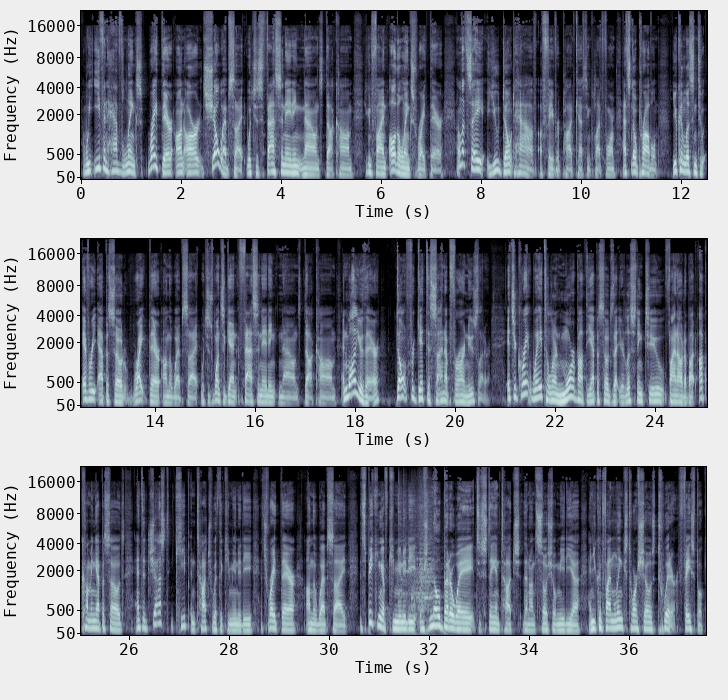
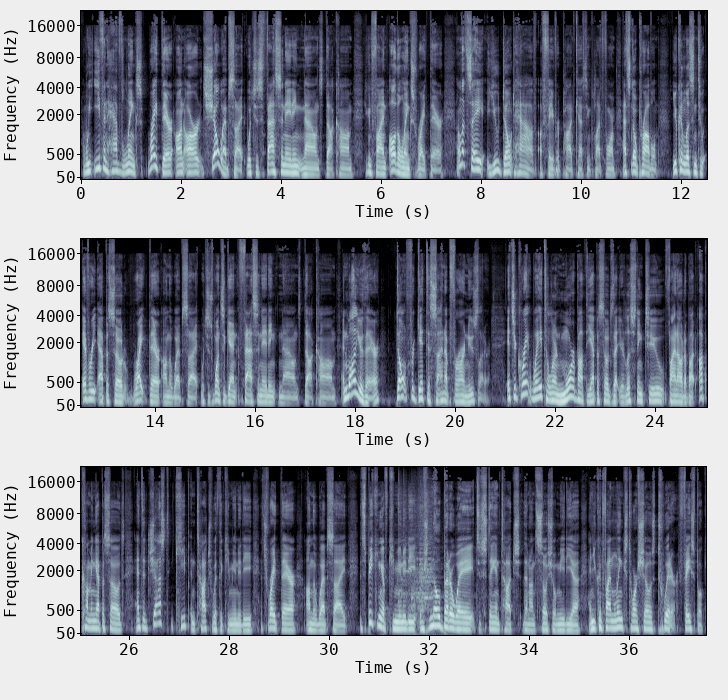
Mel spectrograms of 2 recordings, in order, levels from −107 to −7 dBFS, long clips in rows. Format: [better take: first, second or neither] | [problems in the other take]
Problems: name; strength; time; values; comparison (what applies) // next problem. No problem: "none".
neither | clattering dishes; noticeable; at 31 s; peak 8 dB below the speech; the same in both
